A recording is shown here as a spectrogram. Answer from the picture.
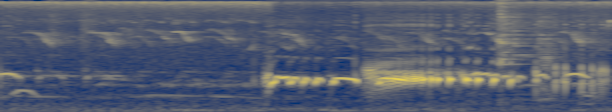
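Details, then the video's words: Local zebra dove in full song, a lure recording meant to make other doves answer quickly; after a quiet opening with faint background calls, a fast run of rolling cooed notes starts midway, then a brief higher, hooked phrase. "PERKUTUT LOKAL GACOR SUARA KRISTAL - Pancingan perkutut bikin cepat nyaut"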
